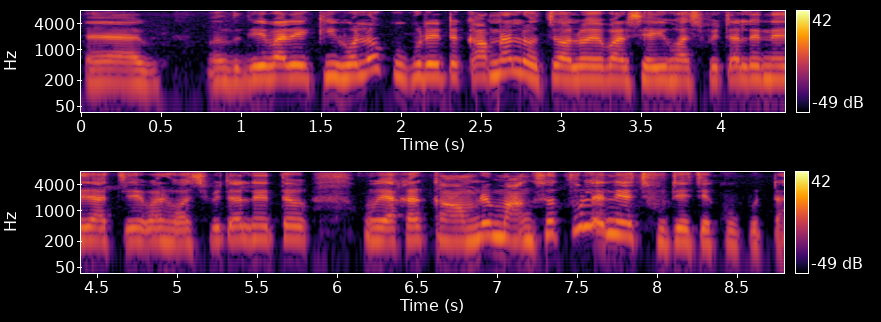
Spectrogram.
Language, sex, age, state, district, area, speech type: Bengali, female, 60+, West Bengal, Darjeeling, rural, spontaneous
